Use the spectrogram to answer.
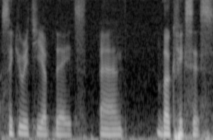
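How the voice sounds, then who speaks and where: In a French accent, the voice has a dark, mellow tone at a moderate pace, recorded dry and close with no echo. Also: man. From France. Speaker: software engineer, conference speaker. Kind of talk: technical talk. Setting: meetup with audience, livestreamed. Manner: hesitant, many fillers.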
